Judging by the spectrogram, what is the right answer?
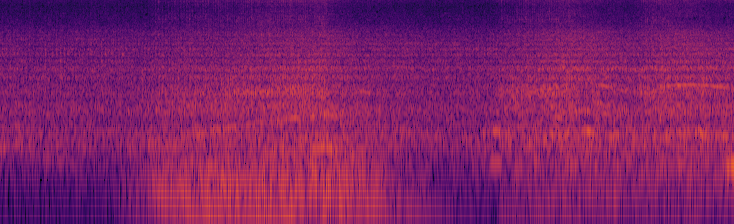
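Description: Tractor diesel engine labouring under load as it tries to haul a loaded trolley out through a river, getting louder about a second and a half in, then easing back.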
